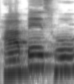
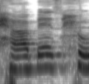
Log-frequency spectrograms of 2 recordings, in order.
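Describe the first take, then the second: First: হাফেজ হু with a light h; thin sound. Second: Very slow হাফেজ হু with a strong throaty h; from the throat. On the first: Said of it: "পাতলা আওয়াজে". (পাতলা আওয়াজে হাফেজ হু) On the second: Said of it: "একদম হালাক থেকে". (হালাক থেকে টেনে হাফেজ হু) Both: Shown as a demonstration.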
